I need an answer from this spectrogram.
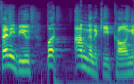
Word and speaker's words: phenibut: effects these are things like alpha gpc and fanny bot now i realize some of you commented that it's actually pronounced phenibut but i'm gonna keep calling it funny but so these two are probably two of my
